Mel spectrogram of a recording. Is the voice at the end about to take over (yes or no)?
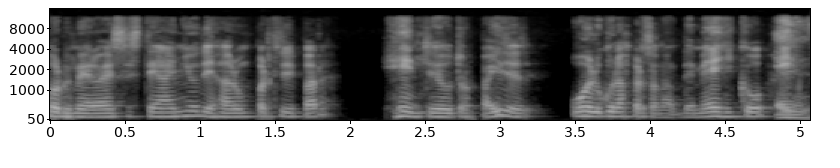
no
